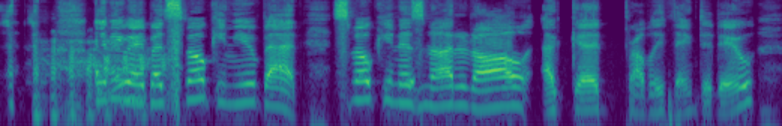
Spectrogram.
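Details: Adult woman with dysphonia after emergency throat surgery a couple of years ago; she could not talk at all afterwards and her voice is only now coming back; others assume it is from smoking cannabis.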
